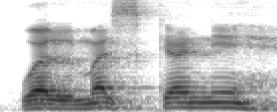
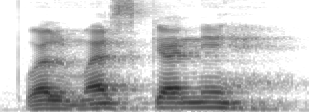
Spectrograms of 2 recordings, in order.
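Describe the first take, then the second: No difference in how they are said.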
